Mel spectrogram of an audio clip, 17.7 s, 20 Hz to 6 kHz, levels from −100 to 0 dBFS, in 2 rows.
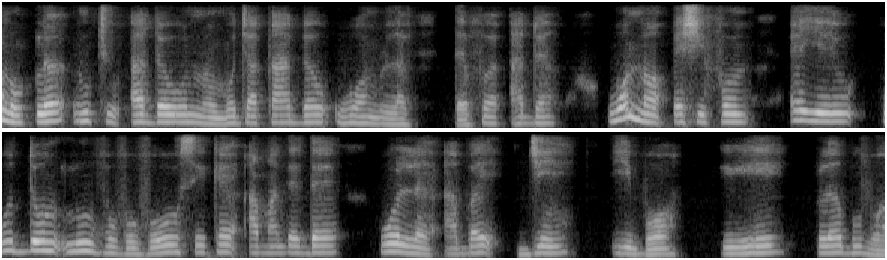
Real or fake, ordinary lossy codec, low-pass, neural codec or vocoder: fake; AAC, 32 kbps; 5.4 kHz; codec, 16 kHz, 0.8 kbps, ZipCodec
